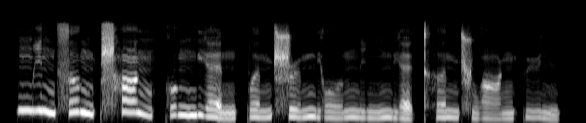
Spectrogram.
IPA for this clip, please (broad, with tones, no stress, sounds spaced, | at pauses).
m i˥˧ n s ɤ˥˧ ŋ ʈ͡ʂʰ ɑ˥˩ ŋ k ʊ˥ ŋ j ɛ̰˨˩ n p ə˧˥ n ʂ ɻ̩˧˥ n̪ j o˧˥ ʊ̯ n̪ i˧˥ ŋ n̪ j ɛ̰˨˩ kʰ ə˥ n ʂ w ɑ˧˥ ŋ p y˥˩ n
